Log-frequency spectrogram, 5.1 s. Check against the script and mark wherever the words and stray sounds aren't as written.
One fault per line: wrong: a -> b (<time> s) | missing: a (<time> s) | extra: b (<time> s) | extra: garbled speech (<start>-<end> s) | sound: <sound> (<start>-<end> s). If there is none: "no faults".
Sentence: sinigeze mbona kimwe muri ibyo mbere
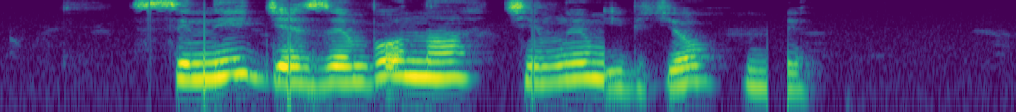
missing: muri (2.9 s)
sound: dropout (3.8-3.9 s)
